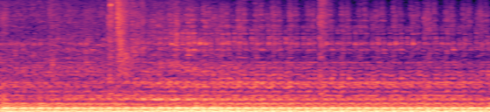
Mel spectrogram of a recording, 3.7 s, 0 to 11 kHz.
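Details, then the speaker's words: Toyota 4Runner revived and started for the first time, timing not yet adjusted: deep exhaust thumps at idle with an uneven, skipping beat; one cylinder misfiring, cause not confirmed. "Hear that miss? Give it a couple blurts."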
